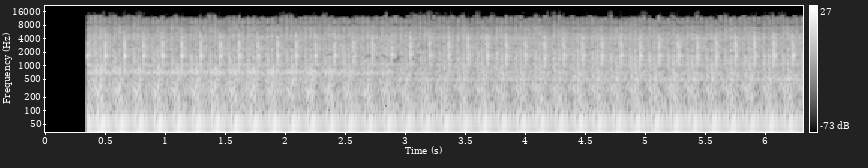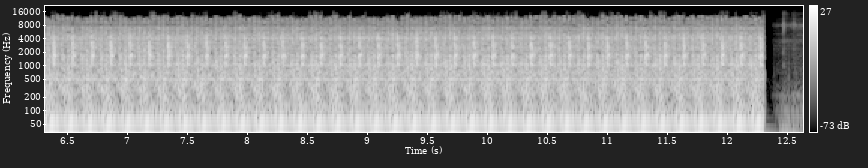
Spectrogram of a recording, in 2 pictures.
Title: Nissan Urvan Estate ZD30 E25 engine knocking replaced engine block assembly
